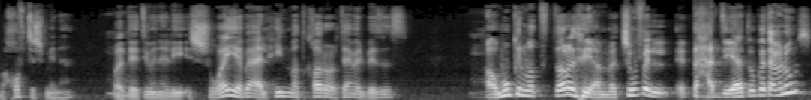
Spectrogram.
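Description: Over a quiet background, a man speaks at a fairly quick pace, his fairly high pitch swinging very widely. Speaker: e-commerce entrepreneur. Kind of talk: interview.

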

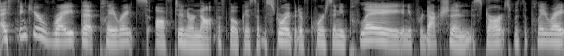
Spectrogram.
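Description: Very clean and dry, the recording has a silent background and a close sound with no echo. A woman speaks at medium pitch in a normal speaking voice at a moderate pace. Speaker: podcast host. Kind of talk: hosting, interview questions. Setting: live audience.

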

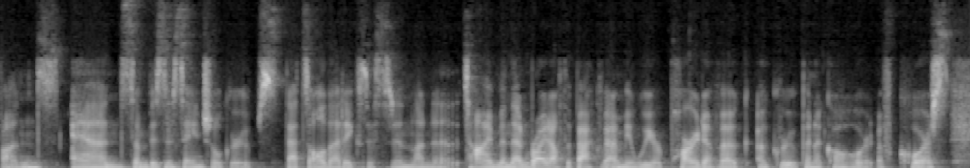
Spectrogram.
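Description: A woman's very deep, low voice at a very fast pace, with fairly even intonation. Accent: American. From US Midwest, Chicago. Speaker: venture capital investor. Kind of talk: interview conversation. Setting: studio.

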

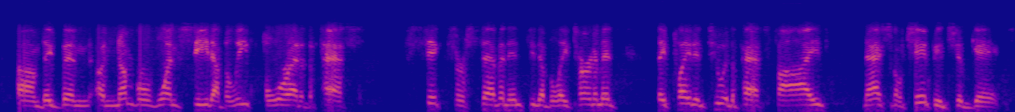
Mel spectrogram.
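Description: A man's normal speaking voice, fairly high in pitch, with ordinary pitch variation at a moderate pace. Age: 40s. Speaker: college basketball writer. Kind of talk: radio interview.

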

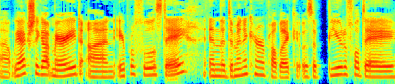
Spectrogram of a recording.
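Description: A woman in a plain, everyday voice with lively intonation, at a fairly quick pace, on a very clean recording with a silent background. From California, moved often. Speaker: podcast host and life coach. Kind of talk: personal testimony. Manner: casual, conversational with many fillers.

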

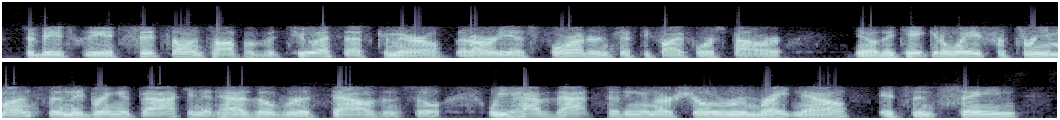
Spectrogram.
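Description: An unremarkable speaking voice from a man with a Canadian accent, fairly high in pitch, at a fairly quick pace with ordinary pitch variation. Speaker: car dealership representative. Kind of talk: radio interview. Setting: phone call.

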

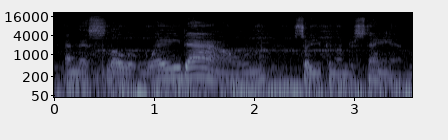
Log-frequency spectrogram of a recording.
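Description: With music in the background, a man puts on a drawling character voice in a Tennessee accent at a moderate pace. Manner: slow drawl.

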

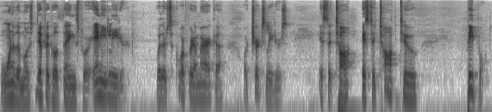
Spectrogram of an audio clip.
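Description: Long, frequent pauses break up this man's moderate pace, his medium-pitched voice showing vocal fry and ordinary pitch variation. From Cuba, raised Miami. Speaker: pastor. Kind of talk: casual chat.

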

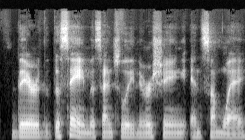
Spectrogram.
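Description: With an American accent, a man uses a normal speaking voice at a medium pitch with fairly even intonation, the sound dry and close with no echo on a very clean recording with a silent background. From small-town Ohio, US Midwest. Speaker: social connection coach. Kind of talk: interview.

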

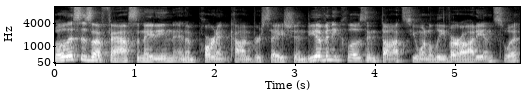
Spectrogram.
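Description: Here is a plain, everyday voice with an American accent and lively intonation. It moves at a fairly quick pace with hardly any pauses. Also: man, medium pitch for a man. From Indiana, US. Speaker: podcast host, youth worker. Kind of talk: interview.

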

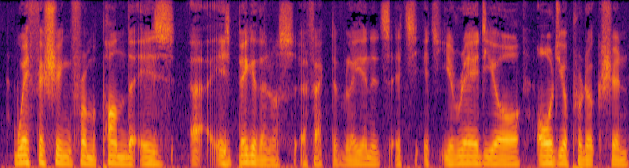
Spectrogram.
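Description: A man with a fairly low pitch speaks at a fairly quick pace, the sound dry and close with no echo and a quiet background. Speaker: podcast producer and radio presenter. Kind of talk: casual interview chat. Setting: home cabin recording. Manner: fast, excitable talker.

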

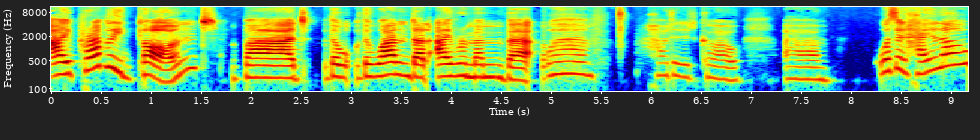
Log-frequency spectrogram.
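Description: A woman with a Polish accent, medium pitch, lively intonation, big swings in loudness and a very slow pace. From Poland. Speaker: singer-songwriter. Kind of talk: casual interview chat.

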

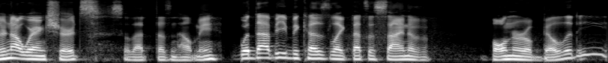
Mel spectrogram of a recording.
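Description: Here is a man with an unremarkable speaking voice at a medium pitch. He keeps a moderate pace and ordinary pitch variation. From Canada. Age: 20s. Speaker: podcast host. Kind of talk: casual chat.

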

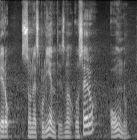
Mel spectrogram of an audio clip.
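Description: A man talks in a Brazilian accent with a dark, mellow tone. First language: Portuguese (speaking Spanish). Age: 40s. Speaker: artificial intelligence expert. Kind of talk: interview. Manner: halting, many fillers and repetitions.

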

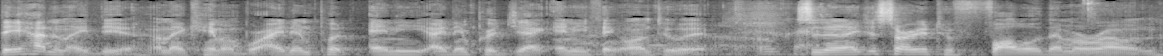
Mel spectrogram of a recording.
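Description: Against noticeable background noise, a man talks at a very fast pace in a medium pitch with lively intonation. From Barbados. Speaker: filmmaker. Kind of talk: casual interview.

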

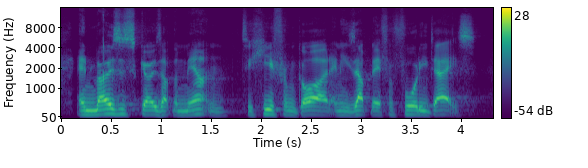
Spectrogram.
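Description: The speaker has an Australian accent and talks at a moderate pace with fairly even intonation. The recording is very clean, with a silent background. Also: man. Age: 40s. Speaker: pastor. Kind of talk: sermon. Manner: halting, frequent repetitions.

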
